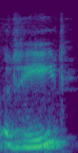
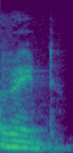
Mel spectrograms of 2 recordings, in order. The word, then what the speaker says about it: read: i ate i read though the spelling is same we pronounce it in different way so in present tense it is read and in the past is it's a red i loved okay a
